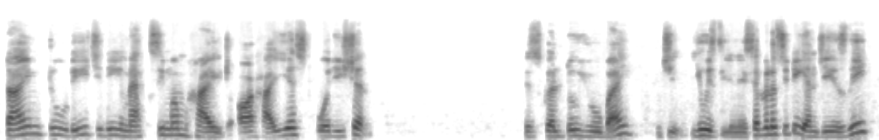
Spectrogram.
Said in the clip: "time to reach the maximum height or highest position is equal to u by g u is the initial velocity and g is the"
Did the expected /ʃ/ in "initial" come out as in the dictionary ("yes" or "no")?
no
